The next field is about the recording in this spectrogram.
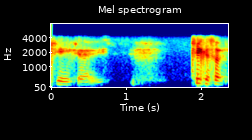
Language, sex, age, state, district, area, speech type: Punjabi, male, 45-60, Punjab, Kapurthala, urban, conversation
